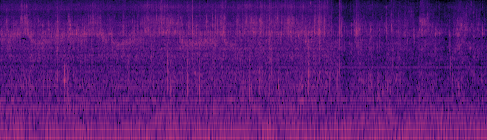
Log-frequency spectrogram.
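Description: Chicken gizzards frying in hot ghee in a small iron wok over low heat, a steady sizzling hiss. Near the end a wooden spatula stirs them, adding faint scrapes and ticks.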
